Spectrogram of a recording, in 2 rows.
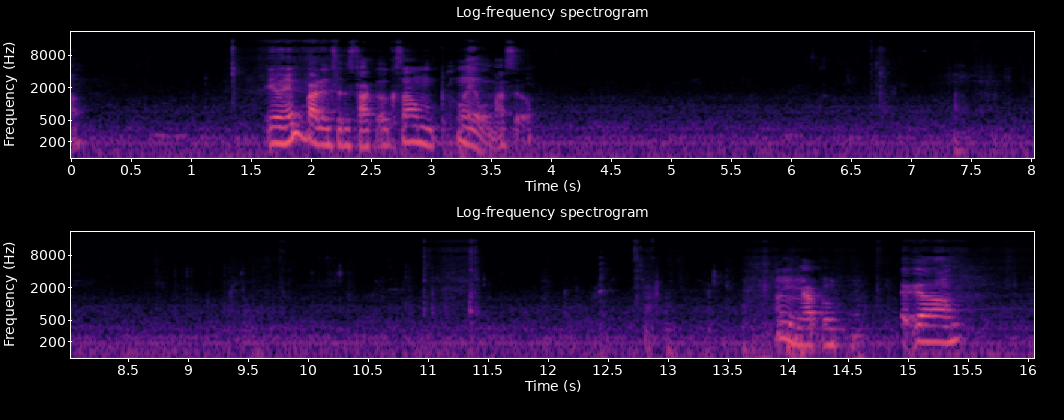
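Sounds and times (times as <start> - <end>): steady low hum: 0.0 - 16.0
person chewing: 5.9 - 13.5.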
